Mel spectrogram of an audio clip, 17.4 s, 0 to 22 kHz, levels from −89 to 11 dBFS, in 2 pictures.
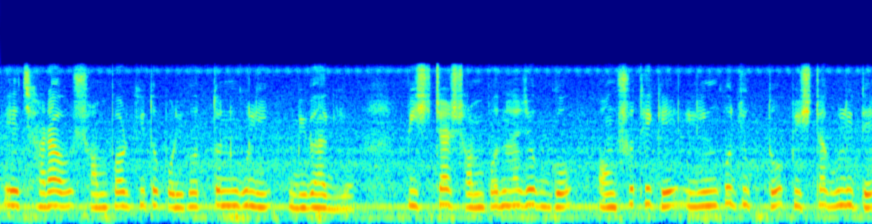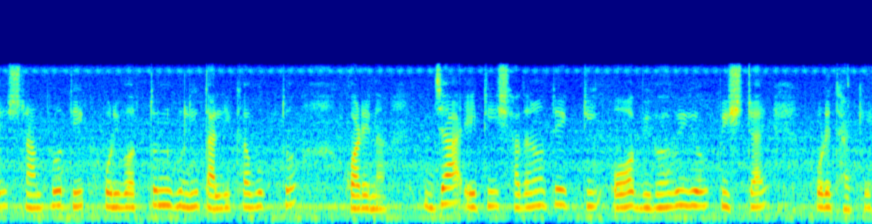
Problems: none marked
